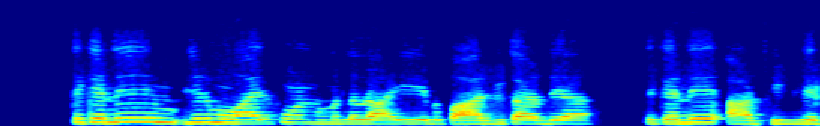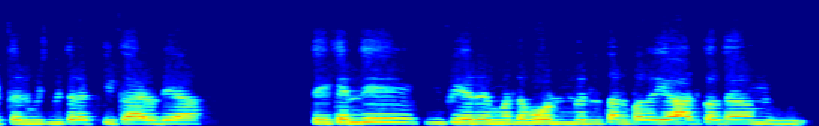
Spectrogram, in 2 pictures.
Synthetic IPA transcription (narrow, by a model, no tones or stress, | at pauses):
t̪eːkɛ̃ːnd̪eːd͡ʒeːɽeːmoːbaːɪlpʰoːnmət̪ləbɾaːɦeːʋəpaːɾʋiːkəɾd̪eaː | t̪eːkɛ̃ːnd̪eːʔaːɾʈ̪ʰɪkkʰeːt̪əɾʋɪt͡ʃbiːt̪əɾəkːiːkəɾd̪eːaː | t̪eːkɛ̃ːnd̪eːkipʰɪɾmət̪ləbɦoːɾmət̪ləbt̪aːnũːpət̪aːiaːəd͡ʒ̪kəlt̪ãː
